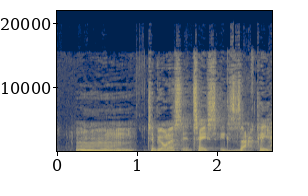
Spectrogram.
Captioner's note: person sighing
